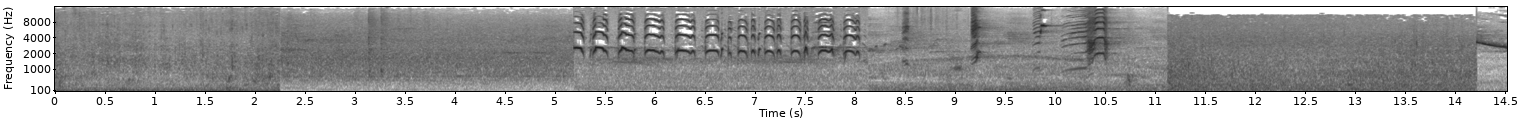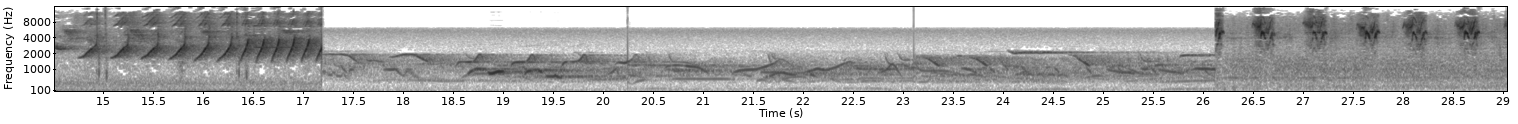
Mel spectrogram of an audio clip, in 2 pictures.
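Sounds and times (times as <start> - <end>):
birds chirping: 5.2 - 11.2, 14.2 - 20.0, 25.9 - 29.0
low warbling bird song: 5.2 - 11.2, 14.2 - 29.0.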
